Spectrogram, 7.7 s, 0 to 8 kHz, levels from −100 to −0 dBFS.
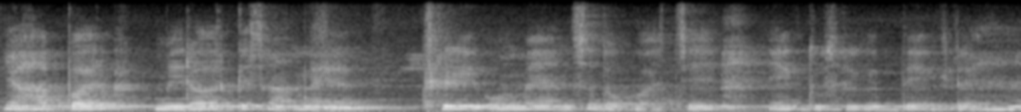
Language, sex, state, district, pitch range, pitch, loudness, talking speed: Hindi, female, Jharkhand, Palamu, 210-220 Hz, 215 Hz, -17 LUFS, 115 wpm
